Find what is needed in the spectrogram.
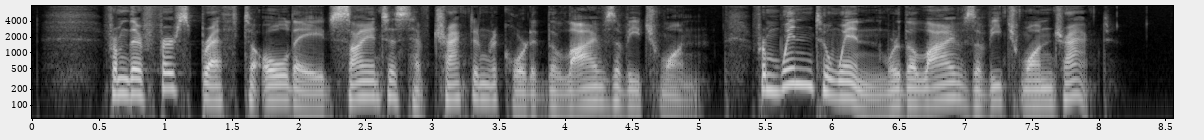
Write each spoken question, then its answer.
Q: From when to when were the lives of each one tracked?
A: From their first breath to old age, the lives of each one was tracked.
